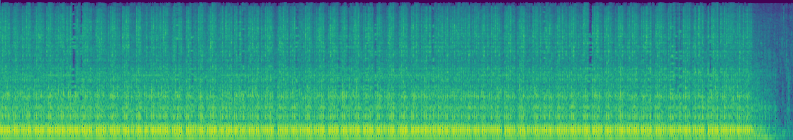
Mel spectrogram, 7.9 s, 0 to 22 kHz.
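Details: Outboard on a 1995 Spectrum 16 Dominator boat that sat 22 years, run on muffs with water and fresh fuel after a spark check: it catches and runs hard at a steady, fast pace for about seven seconds, then cuts off, so it runs fine.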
